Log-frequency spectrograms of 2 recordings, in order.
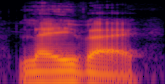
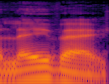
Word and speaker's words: Laufey: It's spelled Laufey. Laufey.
